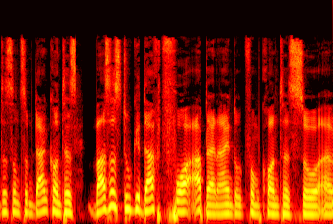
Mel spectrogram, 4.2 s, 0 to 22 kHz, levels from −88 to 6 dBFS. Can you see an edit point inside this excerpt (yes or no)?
yes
